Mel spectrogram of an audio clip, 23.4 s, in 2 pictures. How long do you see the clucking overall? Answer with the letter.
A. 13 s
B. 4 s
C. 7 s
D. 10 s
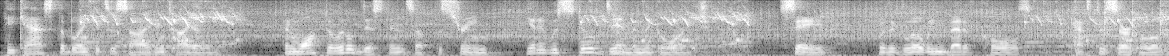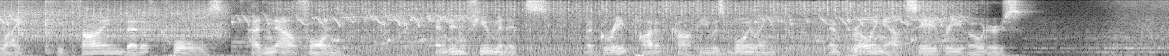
D.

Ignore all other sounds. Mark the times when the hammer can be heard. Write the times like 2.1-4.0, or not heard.
10.4-12.5.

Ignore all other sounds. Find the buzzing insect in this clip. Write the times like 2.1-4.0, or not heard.
21.9-23.3.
